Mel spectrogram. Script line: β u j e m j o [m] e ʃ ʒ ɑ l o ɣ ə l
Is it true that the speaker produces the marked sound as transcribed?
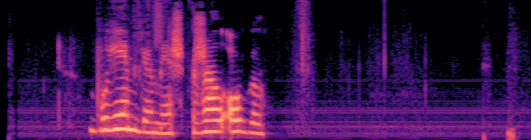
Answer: yes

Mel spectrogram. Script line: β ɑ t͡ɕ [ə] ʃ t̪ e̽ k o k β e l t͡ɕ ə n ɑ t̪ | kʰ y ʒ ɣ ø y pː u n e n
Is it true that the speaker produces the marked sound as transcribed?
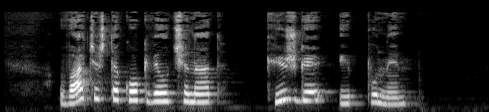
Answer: yes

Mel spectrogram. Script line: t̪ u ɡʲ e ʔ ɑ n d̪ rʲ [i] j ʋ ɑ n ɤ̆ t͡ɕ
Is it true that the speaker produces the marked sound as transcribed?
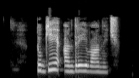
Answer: no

